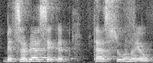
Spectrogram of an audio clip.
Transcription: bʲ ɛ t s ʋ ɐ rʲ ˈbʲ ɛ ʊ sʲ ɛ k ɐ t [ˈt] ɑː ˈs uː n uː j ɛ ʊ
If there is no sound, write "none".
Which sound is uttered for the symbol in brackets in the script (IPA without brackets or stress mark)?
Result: t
